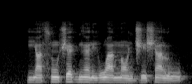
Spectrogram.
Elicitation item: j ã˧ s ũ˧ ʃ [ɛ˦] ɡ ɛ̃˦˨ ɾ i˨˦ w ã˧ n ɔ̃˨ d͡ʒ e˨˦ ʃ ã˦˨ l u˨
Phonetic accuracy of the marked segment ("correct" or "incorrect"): correct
